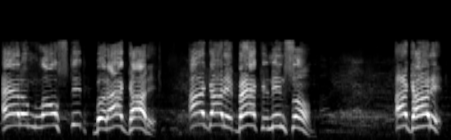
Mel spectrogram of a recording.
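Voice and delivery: loud, triumphant pulpit proclamation; full-force preaching. Acted. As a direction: shout it out like a victory claim. Preaches triumphant words of Jesus.

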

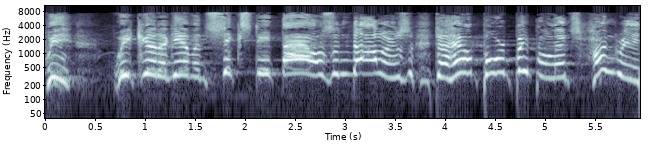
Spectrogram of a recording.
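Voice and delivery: high, pushy voice of a fake do-gooder; mock self-righteous Judas. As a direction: sneer it like a hypocrite faking concern for the poor.

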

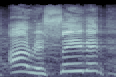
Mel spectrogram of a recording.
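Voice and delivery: joyful receiving. Retold or imitated. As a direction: say it gladly. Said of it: "you rip the paper off and you say".

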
